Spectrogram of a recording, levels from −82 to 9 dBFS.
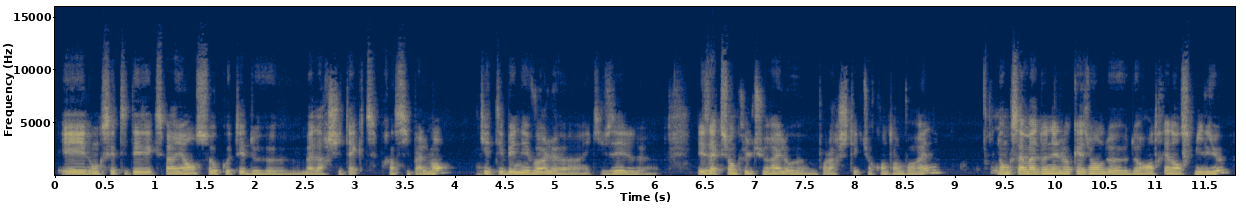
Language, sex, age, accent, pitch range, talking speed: French, female, 30-49, French, 155-180 Hz, 180 wpm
